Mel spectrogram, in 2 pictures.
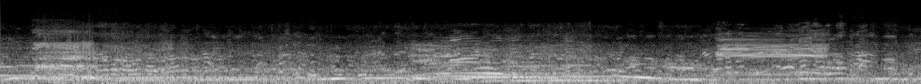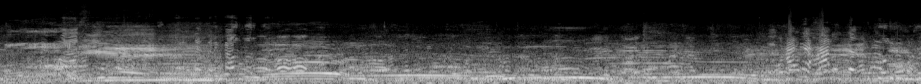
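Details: Cattle market at Ambari, Dinajpur, on 31 January 2025, with cows and calves being sold: repeated short arching moos rise and fall over about eighteen seconds, mixed with continuous crowd chatter.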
